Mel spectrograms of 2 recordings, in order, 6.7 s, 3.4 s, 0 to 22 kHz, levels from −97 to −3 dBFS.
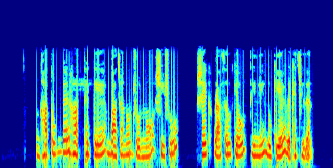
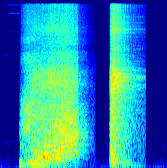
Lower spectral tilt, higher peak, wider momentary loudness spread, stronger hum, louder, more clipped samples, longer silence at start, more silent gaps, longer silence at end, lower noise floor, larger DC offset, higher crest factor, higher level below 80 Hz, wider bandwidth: first, -5.5 dB/octave vs -2.5 dB/octave; first, -2 dBFS vs -12 dBFS; second, 6 LU vs 20 LU; neither; first, -20 LUFS vs -29 LUFS; neither; first, 0.75 s vs 0.4 s; neither; about the same, 0.45 s vs 0.45 s; about the same, -59 dBFS vs -62 dBFS; neither; about the same, 18 dB vs 20 dB; about the same, -50 dBFS vs -50 dBFS; second, 7.8 kHz vs over 20 kHz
